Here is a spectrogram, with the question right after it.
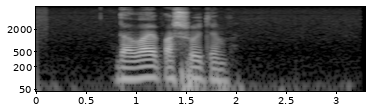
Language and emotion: Russian, neutral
